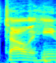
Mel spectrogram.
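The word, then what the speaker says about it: Talihina: through yeah tallahina yeah i always say it wrong it's tallahina is a town talamina is the parkway and mina arkansas is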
